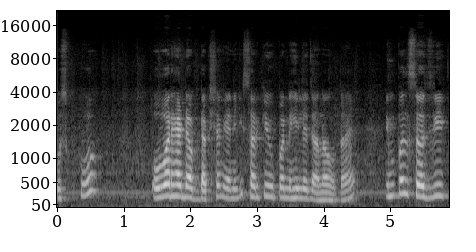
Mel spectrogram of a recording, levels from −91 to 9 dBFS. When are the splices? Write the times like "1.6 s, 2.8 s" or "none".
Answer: 4.8 s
